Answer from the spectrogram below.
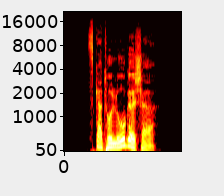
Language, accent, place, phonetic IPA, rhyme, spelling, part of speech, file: German, Germany, Berlin, [skatoˈloːɡɪʃɐ], -oːɡɪʃɐ, skatologischer, adjective, De-skatologischer.ogg
- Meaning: inflection of skatologisch: 1. strong/mixed nominative masculine singular 2. strong genitive/dative feminine singular 3. strong genitive plural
